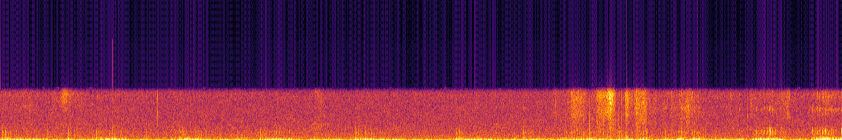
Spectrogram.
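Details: Three-legged mother cat Sugar, missing a front leg after a dog attack, lies with her three newborn kittens a day after birth; a low, steady rumbling purr pulses rhythmically throughout, with a few faint clicks and rustles.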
